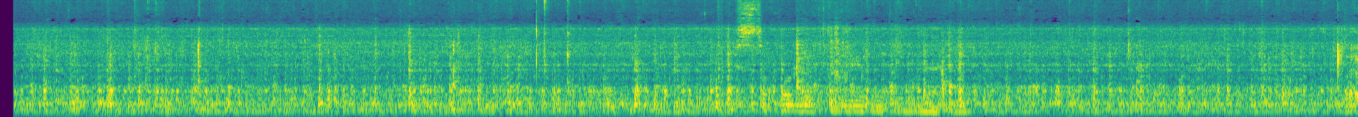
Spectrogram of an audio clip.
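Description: Wooden spatula stirring a vegetable stew in a wok, with repeated small clicks and scrapes against the pan over a steady low hum.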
